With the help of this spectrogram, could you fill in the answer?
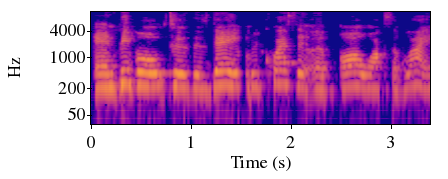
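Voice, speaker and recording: A woman's fairly high, ordinary speaking voice with an American accent and fairly even intonation. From US Midwest, Milwaukee, Wisconsin. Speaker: vegan chef. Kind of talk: interview.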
